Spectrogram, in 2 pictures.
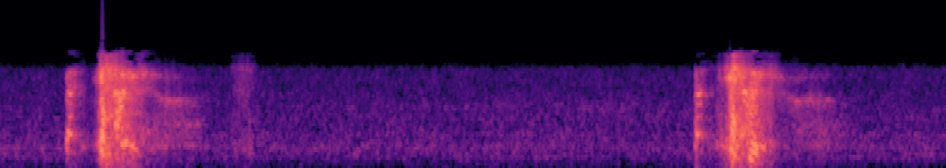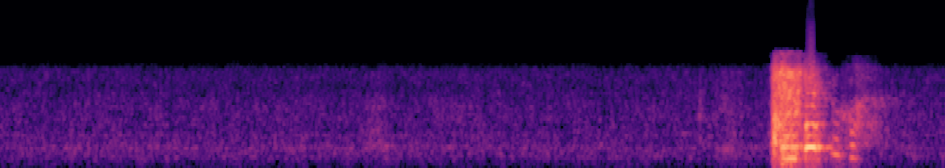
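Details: Sneezing fit that started slowly, with deliberately stifled sneezes intensifying nasal tickling: three sneezes several seconds apart, each a short inward catch then a muffled, partly stifled burst.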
